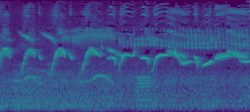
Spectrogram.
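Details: Wild-caught male Chinese hwamei, newly arrived and kept caged in northern Vietnam, singing boldly with a string of arched, clear whistles repeated about twice a second, then quicker downslurred notes, against soft background noise.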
